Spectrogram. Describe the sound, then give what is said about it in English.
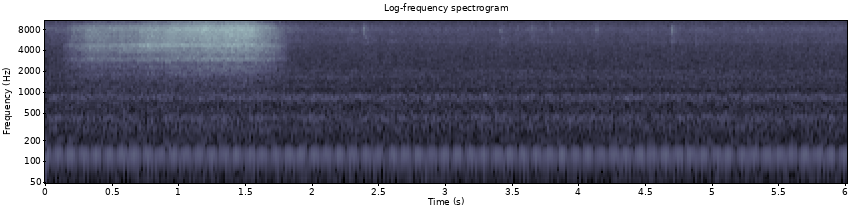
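A deep inhale during a guided breathing exercise: an airy hiss lasting under two seconds, which then falls away over a steady low hum that continues throughout. “We are going to inhale, exhale four times. So let's close our eyes and get started. Inhale.”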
